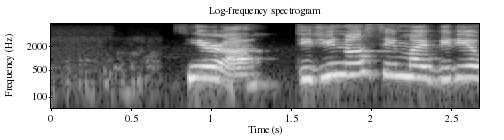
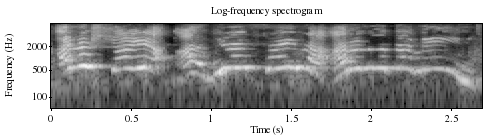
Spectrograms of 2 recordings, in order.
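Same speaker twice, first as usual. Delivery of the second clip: higher, fast, puzzled voice; retelling her own words; 10 semitones higher, faster than usual. Retold or imitated. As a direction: replay your confused question, higher. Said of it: "I had asked my husband".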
